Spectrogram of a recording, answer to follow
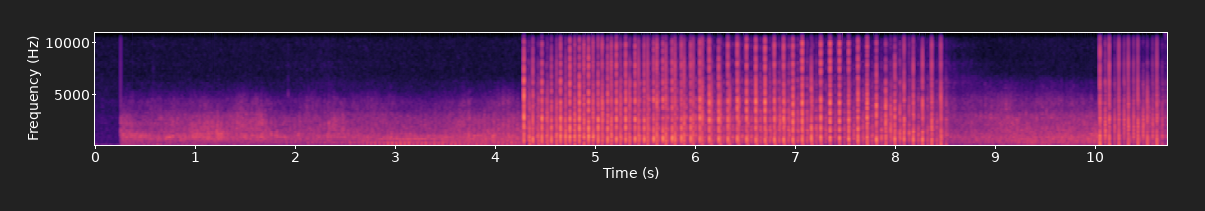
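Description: Attack helicopter's turret cannon firing one long burst of about four seconds, a fast even stream of shots at roughly a dozen a second, over the steady beat and whine of the helicopter's rotor and turbines. The gun is the AH-1Z's three-barrel 20 mm M197 cannon.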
